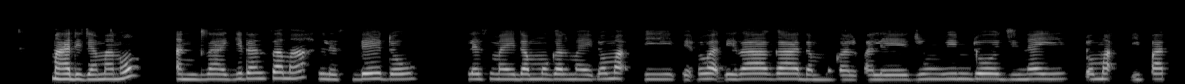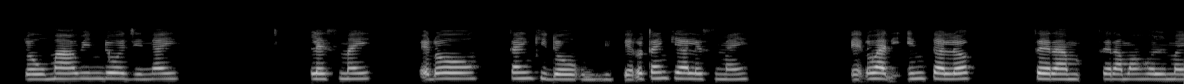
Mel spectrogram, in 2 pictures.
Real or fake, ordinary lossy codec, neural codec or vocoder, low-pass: real; MP3, 48 kbps; none; 5.4 kHz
